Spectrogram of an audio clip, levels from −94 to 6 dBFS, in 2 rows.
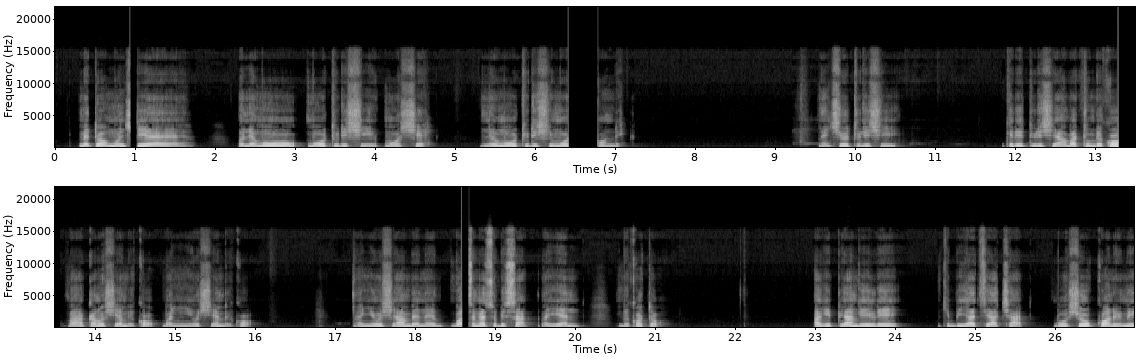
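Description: Right from the start the speech sounds rough and grainy, with noise smeared between the harmonics and a thin, synthetic top end. That's heavy low-delay AAC compression, likely AAC-ELD at 24 kbps, whose short frames can't resolve pitch cleanly at that rate.

Four blocks of digital silence cut in: 0.93 s for 93 ms, 6.41 s for 370 ms, 13.28 s for 280 ms, and 18.58 s for 93 ms. Each cuts out and back with no fade; the other three lengths fit 4096- and 16384-sample buffers, most likely not filled in time.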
